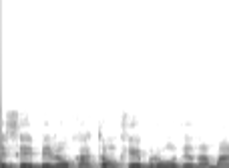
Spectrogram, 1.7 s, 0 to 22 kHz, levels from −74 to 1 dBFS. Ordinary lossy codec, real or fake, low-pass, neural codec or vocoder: none; real; none; none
